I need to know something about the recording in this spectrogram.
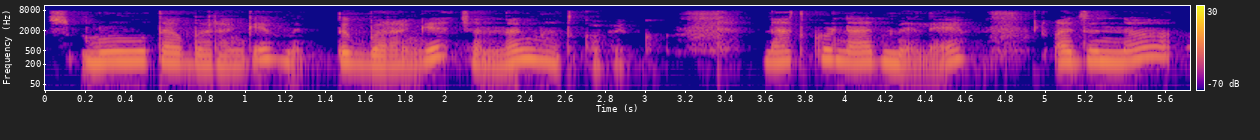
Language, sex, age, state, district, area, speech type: Kannada, female, 30-45, Karnataka, Shimoga, rural, spontaneous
